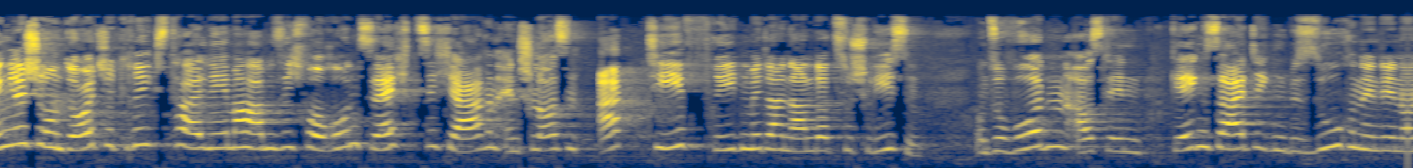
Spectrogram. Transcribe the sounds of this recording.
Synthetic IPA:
ʔɛŋlɪʃəʊnt̚d̥ɔʏt͡ʃəkʁ̥iːkstʰaɪlneːmɐhaːbm̩zɪçfoːɐʁʊntz̥ɛçt͡sɪçjaːʁənɛntʃlɔsn̩ʔaktʰiːfːʁ̥iːdn̩mɪtaɪnandɐt͡suʃliːsn̩ | ʔʊntz̥oːvʊɐdn̩a̰ʊsd̥eːn | ɡ̥eːɡŋ̩zaɪtɪɡŋ̩bəzuːxn̩ɪndeːnː

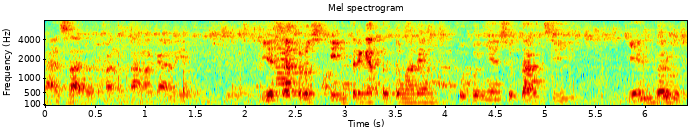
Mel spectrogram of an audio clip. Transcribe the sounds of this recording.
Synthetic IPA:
asadɔkanurt̪amakali | jasat̪əɾʊsinit̪ɾiŋat̪̚ːut̪umanɛŋb̥ukuɲasut̪ar̥d͡ʒ̥i | jaŋb̥a̤ɾu

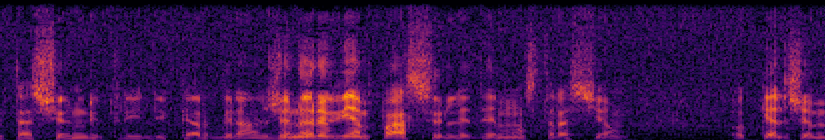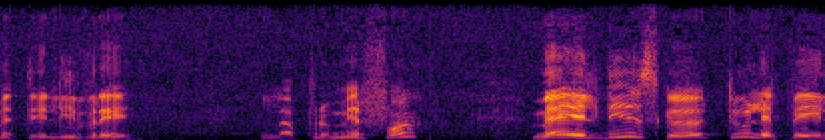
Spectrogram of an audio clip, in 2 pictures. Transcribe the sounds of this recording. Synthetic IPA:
t̪asjɔ̃d̪ypɾid̪yka̰ʁbyʁɑ̃ʒənəɾəvjɛ̃pasyʁled̪emɔ̃st̪ʁasjɔ̃ | o̰kɛlʒəmet̪ɛlivɾe | lapɾəmjɛʁfwa | mɛild̪iːzkət̪ulepei

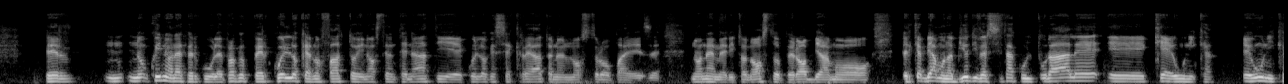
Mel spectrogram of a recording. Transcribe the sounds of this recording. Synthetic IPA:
per | nokwinːonɛpːerkuloɛpːɾɔːp̬ɾjoperkwelːok̟eanːofat̪ːoajnɔst̪ɾiant̪enaːt̪iekwelːok̟esːiɛkːɾeaːt̪onelnɔst̪ɾopaeːzenonɛmːɛːɾit̪onɔst̪ɾopeɾɔabːjaːmoperkeabːjaːmounabiod̪iversit̪akːult̪uɾaːleɛkʰeɛuːnika | ɛuːnika

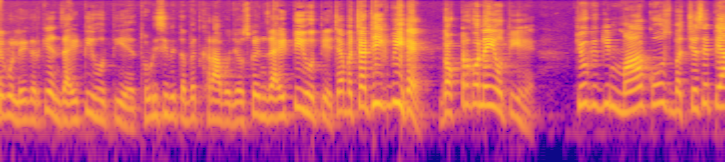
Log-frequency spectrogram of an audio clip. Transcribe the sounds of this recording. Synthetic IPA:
ekoleːkɐɾkeɛ̃nzaːɪʈiɦoːt̪iɦɛːt̪ʰoːɽisibʱit̪ɐbijət̪xɐɾaːbʱɦoːd͡ʒaːɛʊskoɛ̃nzaːɪʈiɦoːt̪iɦɛt͡ʃaːɦebɐtːʃaʈʰiːk̚bʱiɦɛːɖɔːk̚ʈəɾkonɐɦĩɦoːt̪iɦɛ̰ː | kjõːk̬jõːkimãkoʊsbɐtːʃesepjaː

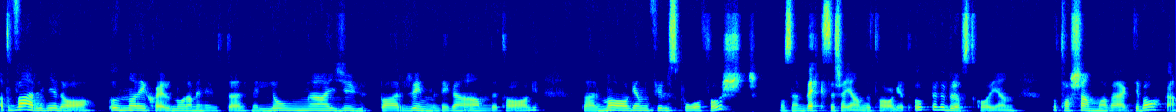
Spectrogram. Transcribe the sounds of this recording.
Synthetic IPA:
ʔa̰t̪vaɾjəd̪ɑ̰ː | ʔɵnːaɾɛjɧɛ̰lvnoːɾamɪnʉ̟ːt̪ə̰ɾmeːlɔŋːajʉ̟ːpaɾʏmlɪɡaand̪ət̪ʰɑ̰ːɡ | d̪̥æɾmɑːɡənfʏlːspʰɔfœʂʈ | ɔsɛnvɛksəʂɛja̰nd̪ət̪ʰɑ̰ːɡə̰t̪ɵpːøːvəɾbɾœst̪kʰɔ̰ɾjə̰n | ɔt̪ʰɑːʂamːavɛ̰ːɡ̚t̪ʰɪlbɑːka̰

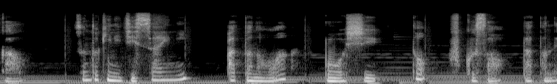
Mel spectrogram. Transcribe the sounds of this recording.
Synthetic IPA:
kaɯ | sonot̪o̞kʲiɲ̟id͡ʑisːaiɲ̟i | at̪ːano̞βa | b̥o̞ːɕi | t̪o̞ | ɸɯ̥kɯ̟so̞d̪̥at̪ːãnd̪e

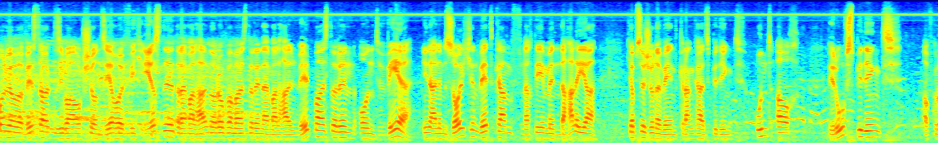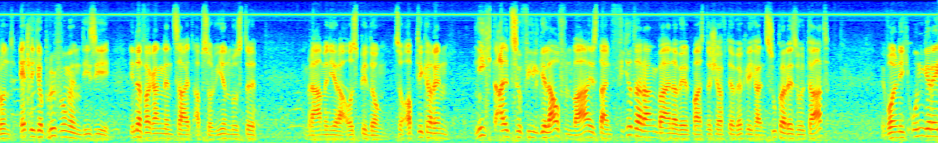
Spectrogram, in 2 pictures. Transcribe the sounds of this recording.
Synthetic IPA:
ɔənviːɐaːbɐfɛsthaltn̩ziːvaːɐaʊxʃoːnzeːɐhɔʏfɪçʔeːɐstəd̥ʁaɪmaːlɦalənɔʏʁoːpamaɪstəʁɪnʔaɪnmaːlɦalənvɛltmaɪstəʁɪnʊntveːɐʔɪnaɪnəmzɔlçənvɛtkʰamfnaːχd̥eːmɪndɛɐɦaləjaː | ɪçhaːbəsjaːʃoːnɛɐvɛːntkʁ̥aŋkhaɪt͡sb̥ədɪŋtʊntaʊxb̥əʁuːfsb̥ədɪŋt | ʔaʊfɡ̥ʁʊntʔɛtlɪçɐpʁ̥yːfʊŋənd̥iːziː | ʔɪndeːɐfɛɐɡaŋənənt͡saɪta̰psz̥ɔlviːʁ̞ənmʊstə | ʔɪmʁaːməniːʁɐ̰ʔa̰ʊsb̥ɪldʊŋt͡sṵːɐʔɔ̰p̚tɪkəʁɪnː | ɪçtʔalt͡sufiːlɡəlaʊfn̩vaːɐɪstaɪnfiːɐtɐʁaŋbaɪʔaɪnɐvɛltmaɪstɐʃaftjaːvɪɐklɪçaɪnzuːpɐʁezʊltʰaːt | viːɐvɔlənɪçtʔʊnɡəʁɛ

